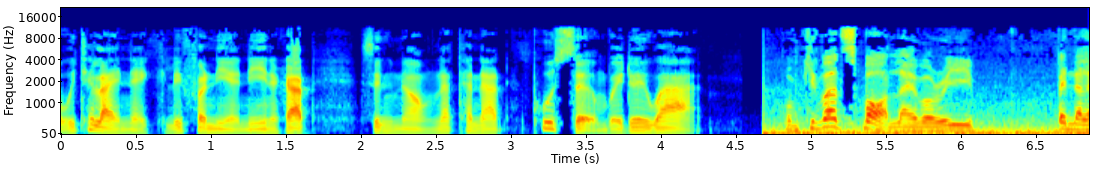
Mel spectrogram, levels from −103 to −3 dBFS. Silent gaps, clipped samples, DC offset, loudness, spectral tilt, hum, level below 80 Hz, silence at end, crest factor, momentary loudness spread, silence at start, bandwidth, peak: none; under 0.1%; under 0.1%; -29 LUFS; -5 dB/octave; none; -36 dBFS; 0 s; 20 dB; 15 LU; 0 s; 11.5 kHz; -8 dBFS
